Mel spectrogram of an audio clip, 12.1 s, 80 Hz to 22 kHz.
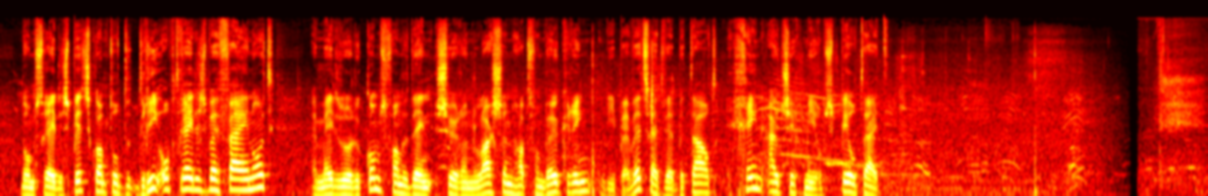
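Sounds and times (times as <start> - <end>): distant voices: 4.5 - 11.3.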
